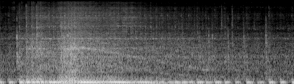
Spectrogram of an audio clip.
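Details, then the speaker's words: Honda Revo 110 (old Revo "jangkrik"): revved hard then released, an uneven knocking clatter thumps through as revs fall, intermittent; owner unsure whether clutch or loose primary. "kadang bunyi kadang ndak Ini apanya ini kalau es kopling apa laut primer yang kendor kita belum tahu ya"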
